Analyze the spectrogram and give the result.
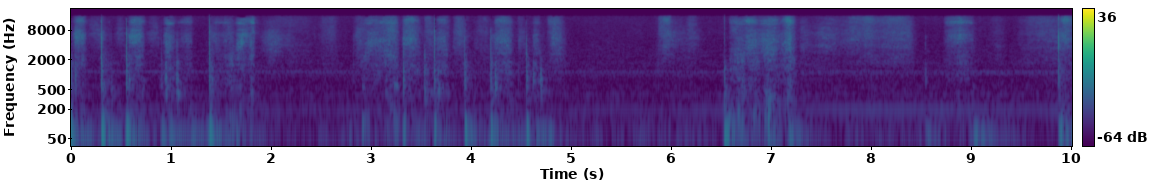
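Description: A white chalk stick held in the fingertips writes words across a flat, solid, dark chalkboard. Quiet, dry scratches and sharp taps come in short bursts with brief pauses between strokes. A faint, steady low hum sits underneath.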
